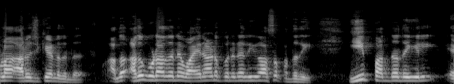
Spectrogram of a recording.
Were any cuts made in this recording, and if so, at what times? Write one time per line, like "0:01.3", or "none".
0:01.0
